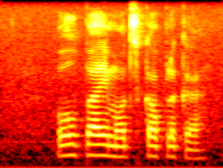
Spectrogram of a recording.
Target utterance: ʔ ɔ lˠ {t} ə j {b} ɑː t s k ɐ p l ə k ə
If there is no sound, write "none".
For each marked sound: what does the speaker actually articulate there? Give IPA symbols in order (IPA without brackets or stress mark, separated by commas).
p, m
